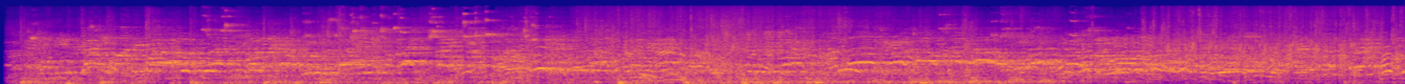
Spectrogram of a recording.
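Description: Basketball dribbled and bouncing on a hardwood gym floor during live play, with voices of players and spectators echoing in the hall.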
